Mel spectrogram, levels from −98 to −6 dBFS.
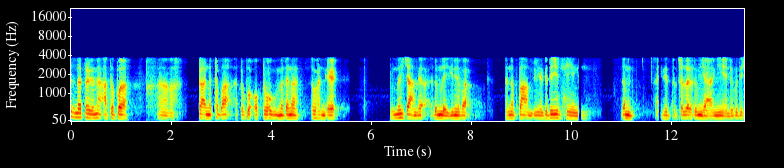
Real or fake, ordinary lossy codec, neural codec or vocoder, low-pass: fake; AAC, 24 kbps; codec, 16 kHz in and 24 kHz out, 0.8 kbps, FocalCodec, streaming, 65536 codes; 3.6 kHz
